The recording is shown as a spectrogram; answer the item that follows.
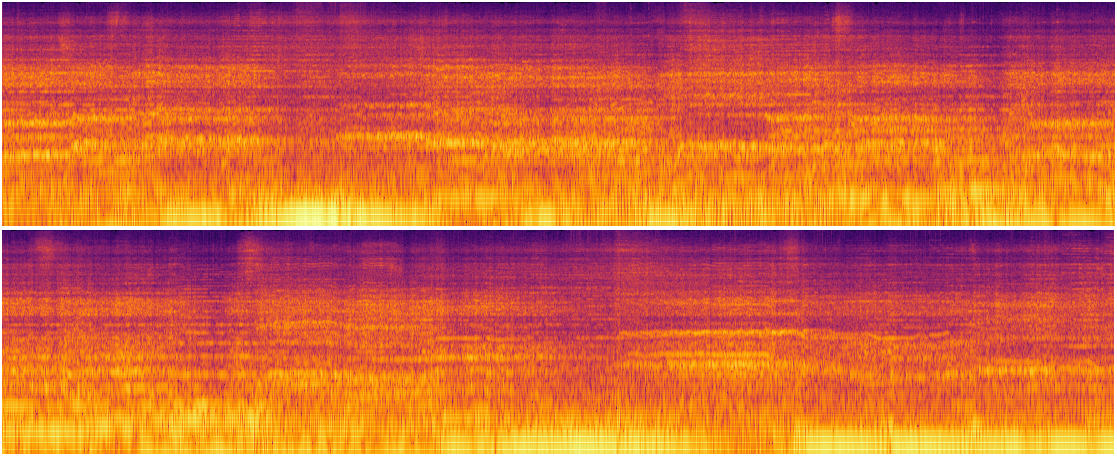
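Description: Music over an ice arena's sound system with a crowd of fans singing along, a steady bass line held underneath; it swells briefly about three seconds in.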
